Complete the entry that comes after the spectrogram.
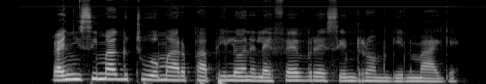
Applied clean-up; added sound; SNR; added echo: none; none; none; none.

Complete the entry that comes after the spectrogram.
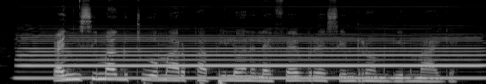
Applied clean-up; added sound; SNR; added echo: none; Wind instrument, woodwind instrument; -3 dB; none.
